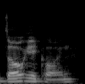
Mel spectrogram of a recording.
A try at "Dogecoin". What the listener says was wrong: Dogecoin, not doggy. It's Doge. You pronounce it Doge.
